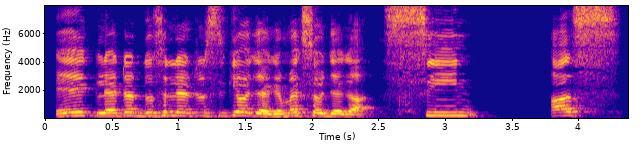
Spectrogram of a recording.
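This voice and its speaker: Bright-voiced Urdu-speaking male tutor. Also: high-pitched. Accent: Pakistani Urdu. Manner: patient, repeats sounds slowly for demonstration. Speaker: Quran teacher. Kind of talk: teaching letter pronunciation to teachers.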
